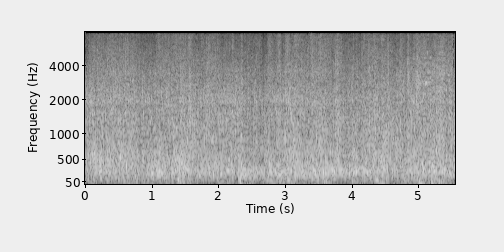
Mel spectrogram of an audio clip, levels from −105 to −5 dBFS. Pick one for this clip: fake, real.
fake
